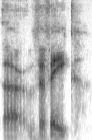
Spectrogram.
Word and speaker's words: Vivek: And Vivek, rhymes with cake, Ramaswamy will be number three.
